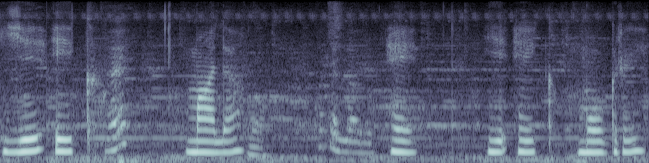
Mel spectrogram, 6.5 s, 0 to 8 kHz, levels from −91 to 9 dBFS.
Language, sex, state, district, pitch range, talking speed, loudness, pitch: Hindi, female, Uttar Pradesh, Jalaun, 185-215 Hz, 75 wpm, -17 LUFS, 210 Hz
